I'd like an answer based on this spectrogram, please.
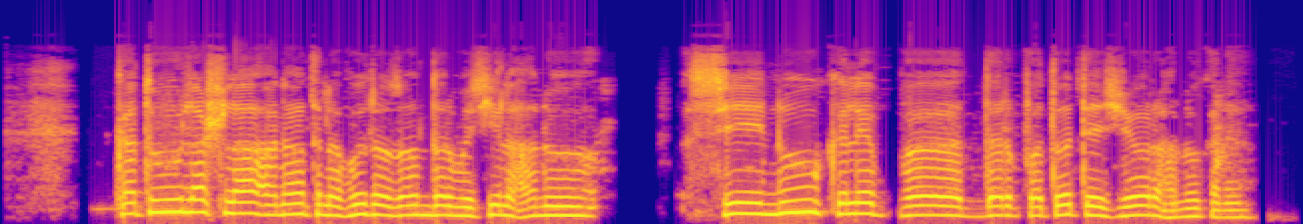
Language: Ushojo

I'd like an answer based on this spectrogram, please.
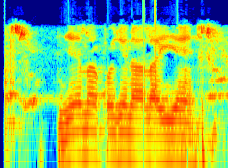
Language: Sindhi Bhil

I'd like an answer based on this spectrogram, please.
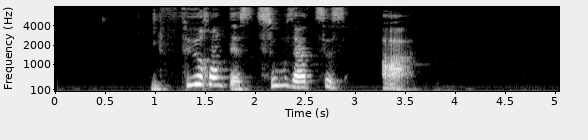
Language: German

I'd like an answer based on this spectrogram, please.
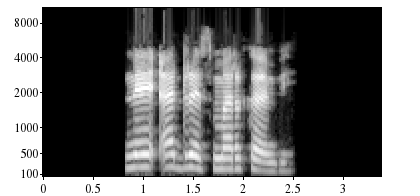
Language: Luo (Kenya and Tanzania)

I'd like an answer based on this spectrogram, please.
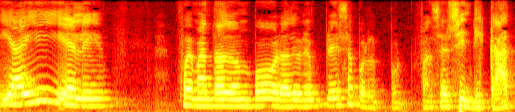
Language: Portuguese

